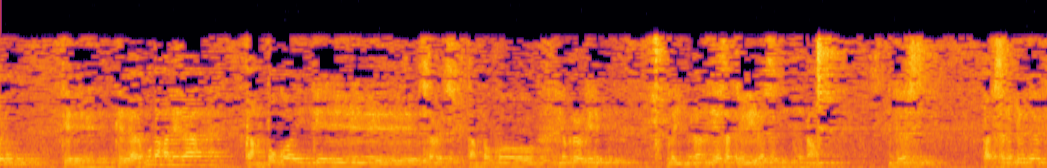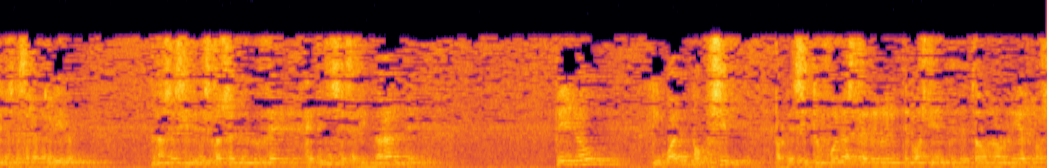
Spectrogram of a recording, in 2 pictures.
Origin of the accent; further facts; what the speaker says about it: Zaldívar, Basque Country, Spain; Pero yo no soy de Bilbao, soy de Zaldívar, ¿no?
